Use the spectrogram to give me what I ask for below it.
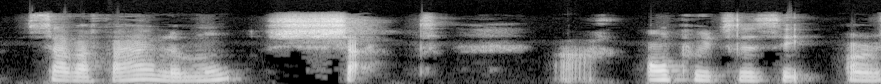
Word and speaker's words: chat: La lettre T est une lettre muette, puisqu'il n'y a pas de E pour faire chanter la lettre.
